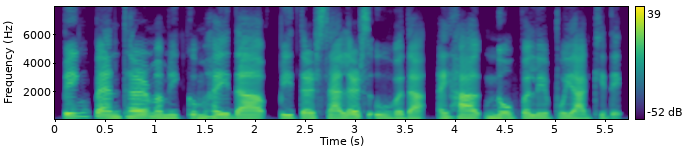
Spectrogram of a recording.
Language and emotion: Manipuri, happy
